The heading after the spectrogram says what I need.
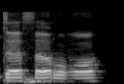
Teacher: Ro, dia adalah ro tafkhim karena dia adalah fathah. Tebal, tebal berarti ya.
